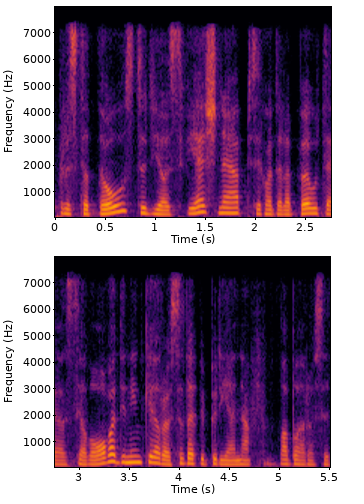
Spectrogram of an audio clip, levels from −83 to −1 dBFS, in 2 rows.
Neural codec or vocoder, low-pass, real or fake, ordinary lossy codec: codec, 16 kHz in and 24 kHz out, 0.6 kbps, FocalCodec, streaming, 4096 codes; 7.2 kHz; fake; AAC, 48 kbps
